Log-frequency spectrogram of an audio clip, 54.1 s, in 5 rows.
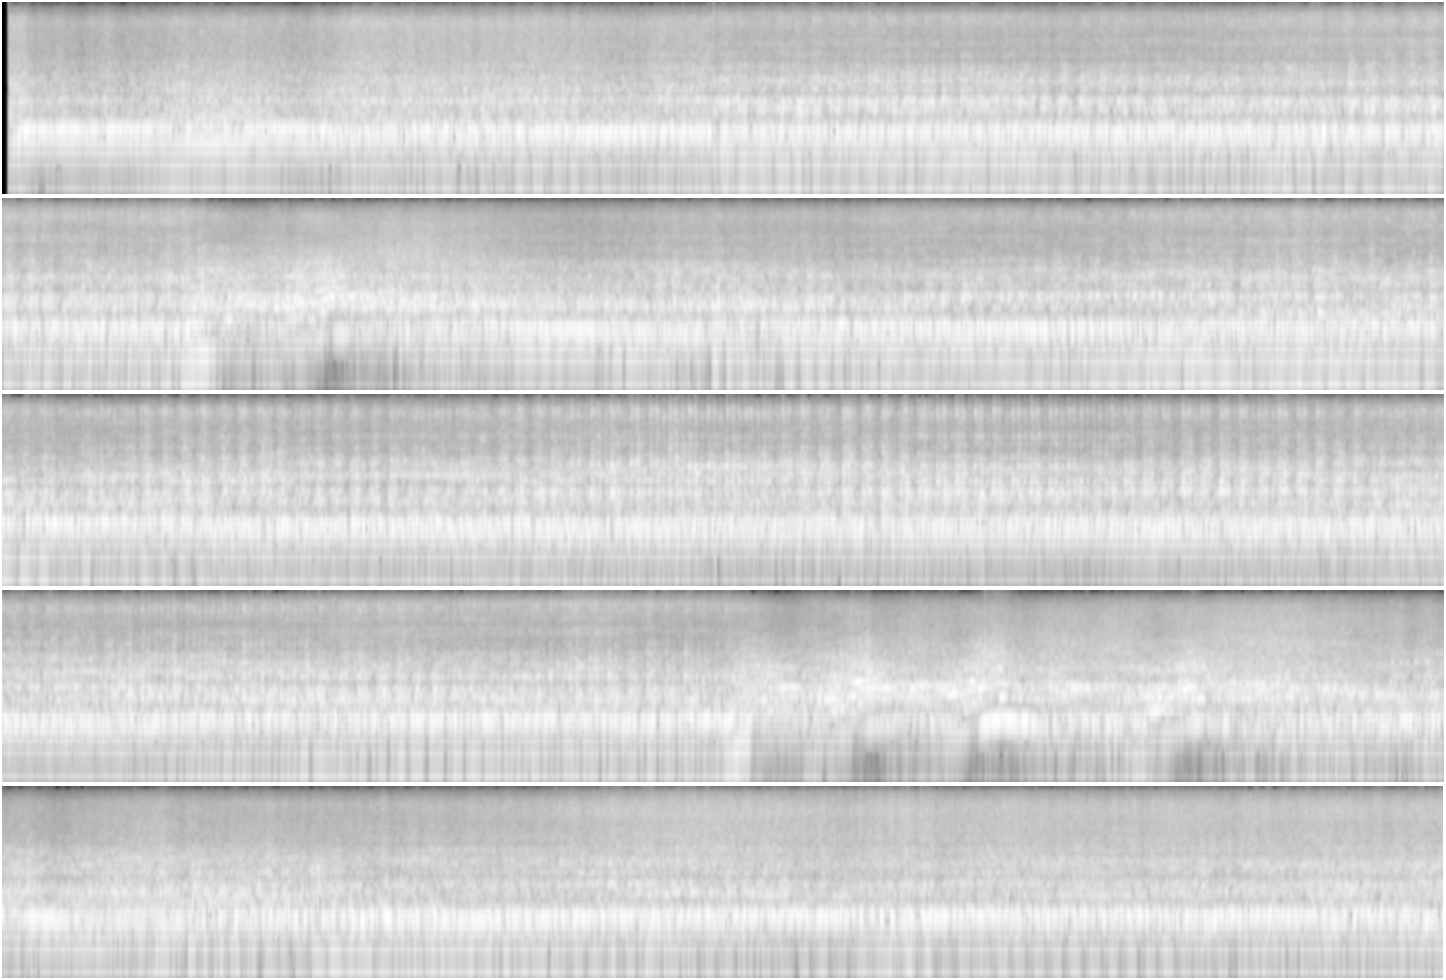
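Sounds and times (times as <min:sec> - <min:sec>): engine running at raised idle: 0:00.0 - 0:54.0
engine revs rising: 0:11.1 - 0:35.7, 0:36.6 - 0:54.0.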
